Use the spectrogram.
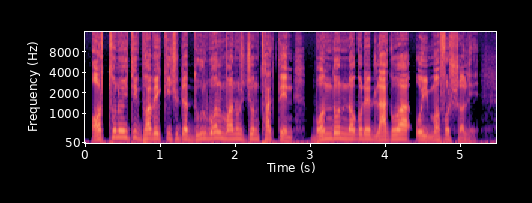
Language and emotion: Bengali, neutral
